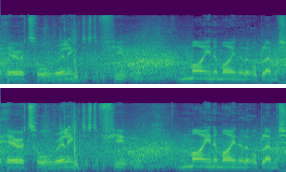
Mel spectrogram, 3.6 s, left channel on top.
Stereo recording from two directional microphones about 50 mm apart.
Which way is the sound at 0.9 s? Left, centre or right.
Centre.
